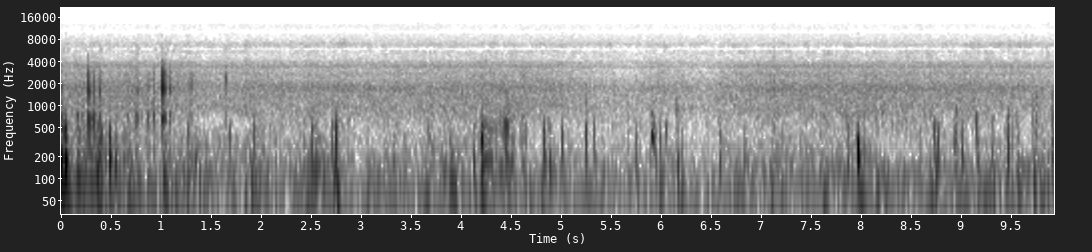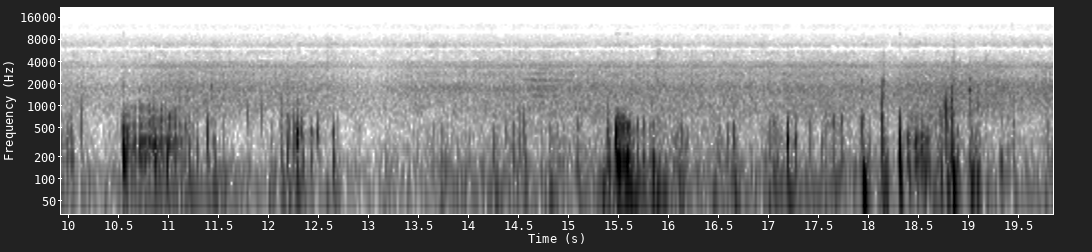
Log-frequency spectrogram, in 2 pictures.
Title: Stomach growl. Feed Me Now!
